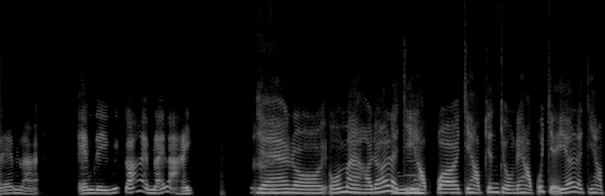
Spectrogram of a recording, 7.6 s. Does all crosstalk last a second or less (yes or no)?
yes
